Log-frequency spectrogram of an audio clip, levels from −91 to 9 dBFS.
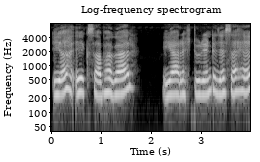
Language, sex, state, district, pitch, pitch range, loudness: Hindi, female, Jharkhand, Palamu, 255 Hz, 245-270 Hz, -13 LUFS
